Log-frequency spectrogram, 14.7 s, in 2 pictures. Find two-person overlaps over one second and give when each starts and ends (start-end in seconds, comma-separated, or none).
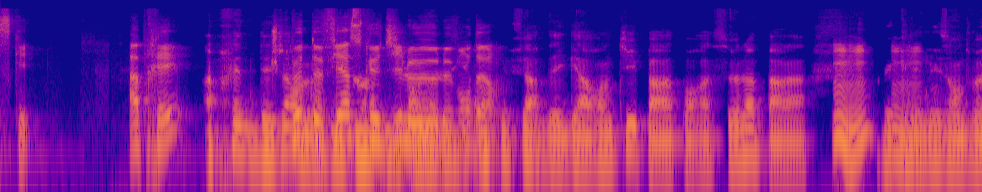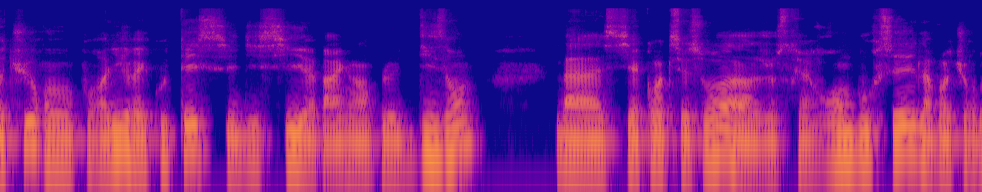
2.0-3.8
